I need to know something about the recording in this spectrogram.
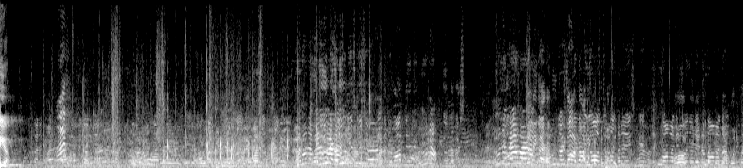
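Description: A young boy speaks calmly into a microphone, close by.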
